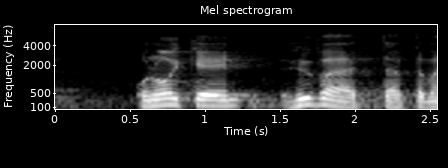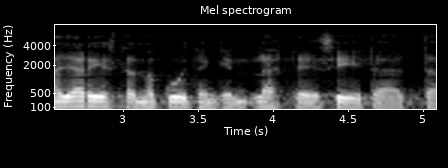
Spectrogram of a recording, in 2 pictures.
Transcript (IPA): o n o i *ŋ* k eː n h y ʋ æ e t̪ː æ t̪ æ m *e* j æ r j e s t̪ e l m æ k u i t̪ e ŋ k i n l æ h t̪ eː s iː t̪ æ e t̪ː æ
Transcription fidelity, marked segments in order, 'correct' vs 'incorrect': incorrect: none, incorrect: æ

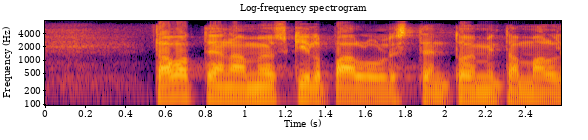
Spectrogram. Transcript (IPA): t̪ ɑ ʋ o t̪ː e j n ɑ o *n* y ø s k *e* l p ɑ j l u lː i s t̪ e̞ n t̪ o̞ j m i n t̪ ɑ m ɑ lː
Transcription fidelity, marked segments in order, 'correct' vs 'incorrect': incorrect: m, incorrect: i

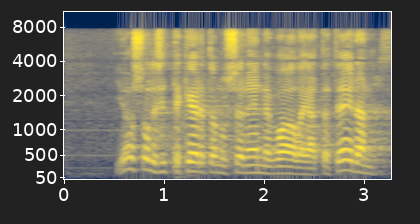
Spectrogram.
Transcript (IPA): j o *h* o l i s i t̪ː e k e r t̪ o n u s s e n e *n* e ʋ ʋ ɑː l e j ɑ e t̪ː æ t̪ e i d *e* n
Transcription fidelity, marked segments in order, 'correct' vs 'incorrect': incorrect: s, incorrect: nː, incorrect: æ

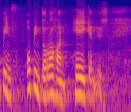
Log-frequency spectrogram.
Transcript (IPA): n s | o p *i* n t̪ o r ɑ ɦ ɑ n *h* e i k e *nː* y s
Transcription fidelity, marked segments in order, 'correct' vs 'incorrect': correct, correct, correct

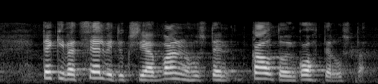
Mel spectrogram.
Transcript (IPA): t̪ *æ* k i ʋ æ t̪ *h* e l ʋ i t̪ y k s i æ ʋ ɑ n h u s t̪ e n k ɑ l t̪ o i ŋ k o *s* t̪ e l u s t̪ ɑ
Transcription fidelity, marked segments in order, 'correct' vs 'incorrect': incorrect: e, incorrect: s, incorrect: h

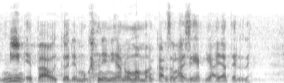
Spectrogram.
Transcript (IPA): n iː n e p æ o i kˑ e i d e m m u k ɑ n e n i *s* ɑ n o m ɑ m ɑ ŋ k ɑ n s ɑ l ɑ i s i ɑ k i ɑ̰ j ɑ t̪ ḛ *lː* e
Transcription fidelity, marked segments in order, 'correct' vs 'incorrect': incorrect: h, correct

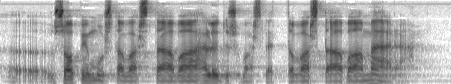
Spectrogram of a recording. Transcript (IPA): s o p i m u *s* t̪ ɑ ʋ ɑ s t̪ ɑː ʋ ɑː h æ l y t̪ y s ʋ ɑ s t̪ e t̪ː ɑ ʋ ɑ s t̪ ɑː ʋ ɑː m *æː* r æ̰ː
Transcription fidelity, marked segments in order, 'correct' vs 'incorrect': correct, correct

